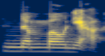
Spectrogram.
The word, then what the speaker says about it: pneumonia: of silent letters here k-n-g-n and p n at the beginning of a word are always going to have assignment letter and we're just going to say that n so k-n-n knife GNN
